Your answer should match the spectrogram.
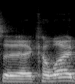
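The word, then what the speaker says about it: kawaii: kind of interesting because in Japanese it's Kawai being cute but when you say Kawai it's scary so it's a c why or something like that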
